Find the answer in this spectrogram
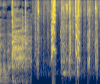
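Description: Metal spoon clinking and scraping against a ceramic bowl while rice and dried chilies are stirred together: an irregular run of quick sharp clicks.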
